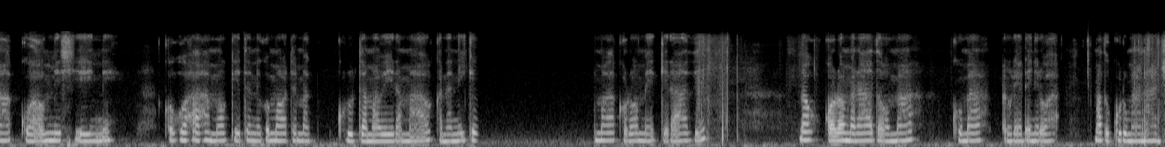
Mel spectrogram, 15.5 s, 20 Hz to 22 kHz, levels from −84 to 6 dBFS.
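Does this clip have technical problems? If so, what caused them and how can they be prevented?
Yes, there are two faults.

From 6.33 to 7.95 s, just after "mawĩra mao kana ningĩ", the speech stalls. The last sound stretches into a fading buzz or hiss for about 1.6 s. Then it resumes exactly where it stopped, with nothing lost. This is likely a call audio freeze: packets were held up in transit, the jitter buffer ran dry, and the receiver filled the wait. A steadier network path, with less congestion and fewer route changes, prevents it.

From 12.66 to 15.49 s, after "no gũkorwo marathoma", the speech races at 147% of normal speed. The pitch stays the same, so it just sounds hurried. This is a jitter buffer speed-up. The buffer held too much delayed audio, so the receiver cut many short pitch-period slices in a row, roughly a second and a half in total. Smoother packet delivery, or gentler buffer catch-up settings, would prevent it.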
